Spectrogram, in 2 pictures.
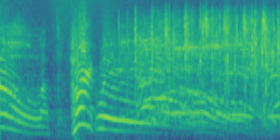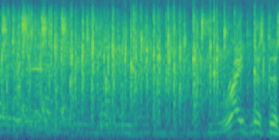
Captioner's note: clapping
